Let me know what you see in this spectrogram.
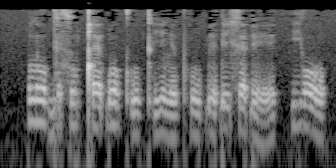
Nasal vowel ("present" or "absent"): absent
